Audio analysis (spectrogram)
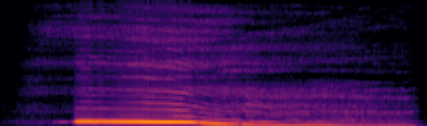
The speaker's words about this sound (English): So let's start with a good yawn stretch.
